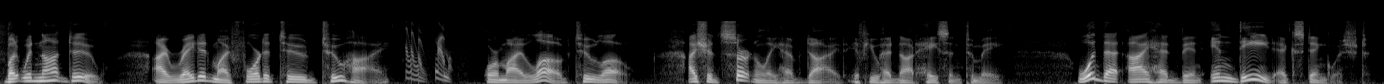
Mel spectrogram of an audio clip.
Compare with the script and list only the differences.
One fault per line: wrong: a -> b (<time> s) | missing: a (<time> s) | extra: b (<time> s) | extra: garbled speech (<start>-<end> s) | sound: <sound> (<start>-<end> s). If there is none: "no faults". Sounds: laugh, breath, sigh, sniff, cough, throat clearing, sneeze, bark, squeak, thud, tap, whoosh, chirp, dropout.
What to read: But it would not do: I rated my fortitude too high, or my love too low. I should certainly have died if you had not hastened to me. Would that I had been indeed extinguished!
missing: it (0.2 s)
sound: chirp (4.1-4.5 s)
